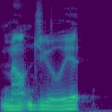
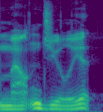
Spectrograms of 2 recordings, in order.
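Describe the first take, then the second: First: The first word is said as Mount. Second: The first word is said as Mountain. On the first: "if you're from here, you pronounce it Mount Juliet" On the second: "we have a Mountain Juliet"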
